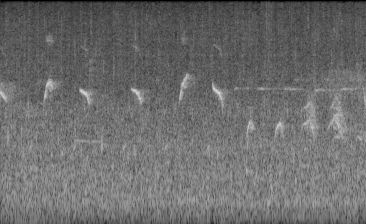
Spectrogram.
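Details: Oriental magpie-robin (kacer) master recording for training caged songbirds. Short, sharp whistled notes are spaced about one second apart, some upslurred and some downslurred, with a faint hiss behind them.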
